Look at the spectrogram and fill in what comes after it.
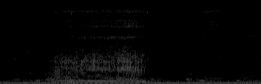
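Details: A single soft, buzzing snore on a breath, heard over steady hiss.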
